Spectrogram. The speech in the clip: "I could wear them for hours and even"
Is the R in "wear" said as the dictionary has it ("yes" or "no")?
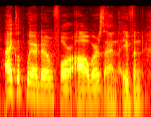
yes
